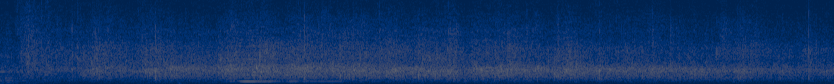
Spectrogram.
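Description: Applause from a church congregation rolls on evenly, a soft, dense patter of many hands clapping together throughout the room with no speech over it.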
